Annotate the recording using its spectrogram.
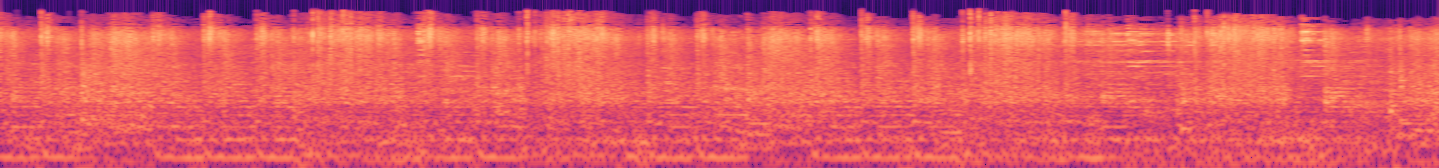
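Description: Dhol and tasha drums beaten continuously in a fast, dense rhythm, loud and unbroken throughout, with a low droning tone coming and going beneath the beat.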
